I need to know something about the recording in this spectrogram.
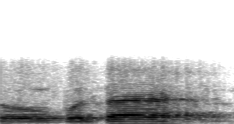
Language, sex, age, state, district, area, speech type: Hindi, male, 30-45, Bihar, Darbhanga, rural, conversation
